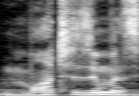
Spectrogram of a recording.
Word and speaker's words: Motēuczōma: Tie all this pronunciation analysis together and we can dig up a glimpse of what Montezuma's name sounded like in his day. Montezuma, Montezuma.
